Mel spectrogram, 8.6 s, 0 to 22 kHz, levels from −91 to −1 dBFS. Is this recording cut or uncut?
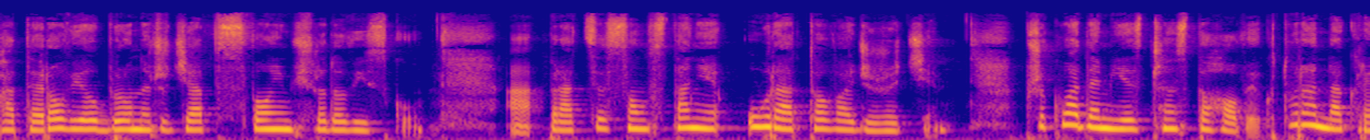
cut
